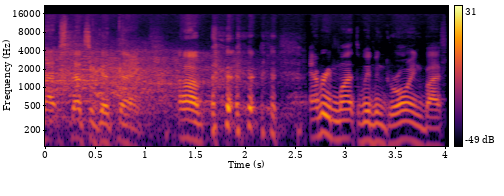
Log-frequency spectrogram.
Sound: laughs

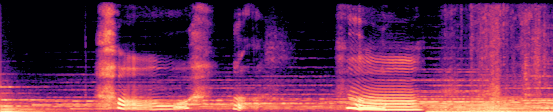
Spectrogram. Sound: gentle music; both awing

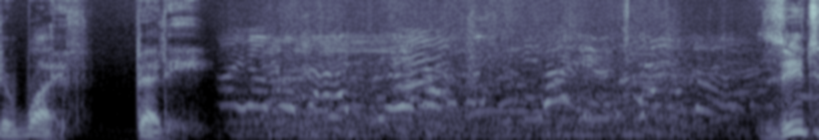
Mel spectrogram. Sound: speaking in foreign language

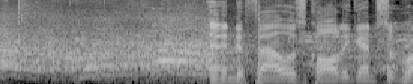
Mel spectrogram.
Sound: applauding

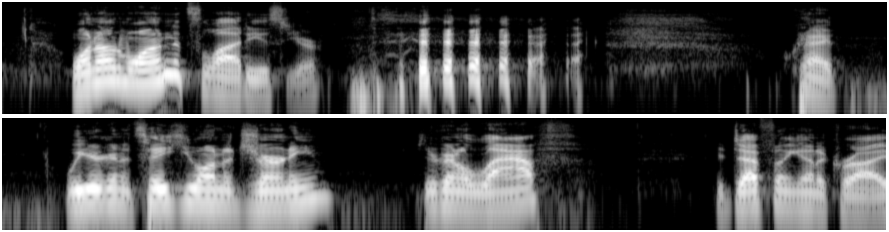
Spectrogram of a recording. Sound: laughter

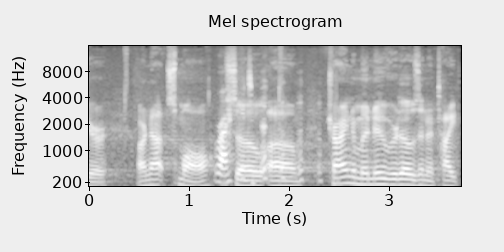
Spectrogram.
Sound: laughing

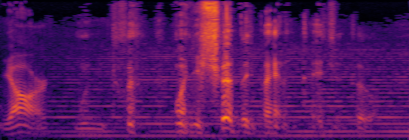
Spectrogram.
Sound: chuckles

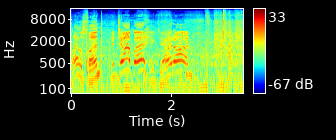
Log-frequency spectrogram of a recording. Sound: patting back

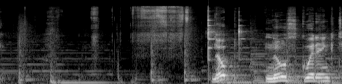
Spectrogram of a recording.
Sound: slurps

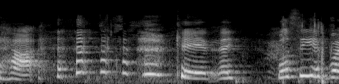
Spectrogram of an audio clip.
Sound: laughs

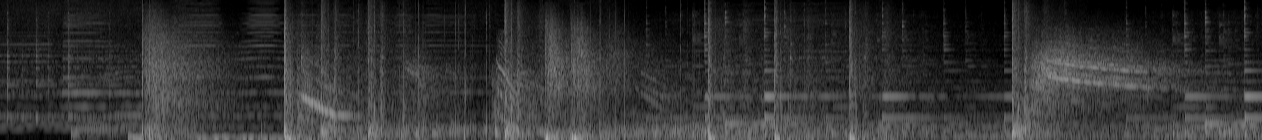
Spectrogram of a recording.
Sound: gunshots

